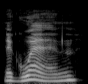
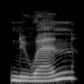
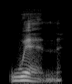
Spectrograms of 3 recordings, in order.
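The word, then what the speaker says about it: Nguyen: and i said it because i'm an idiot negwin which ain't right sister brother out there that ain't right it's either it's the the the accepted pronunciations of it are nuen or win and my friend goes by new when and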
